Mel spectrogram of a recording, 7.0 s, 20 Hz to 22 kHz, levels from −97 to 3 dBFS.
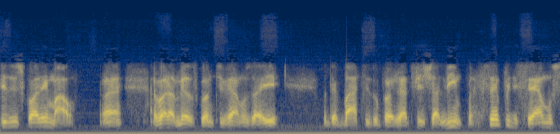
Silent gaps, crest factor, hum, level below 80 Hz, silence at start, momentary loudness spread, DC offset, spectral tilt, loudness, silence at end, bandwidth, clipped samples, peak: none; 18 dB; none; -64 dBFS; 0 s; 9 LU; 1%; -6 dB/octave; -20 LUFS; 0 s; 4 kHz; under 0.1%; -2 dBFS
